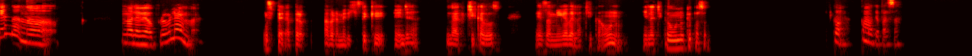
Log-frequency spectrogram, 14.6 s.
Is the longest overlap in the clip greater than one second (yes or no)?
no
